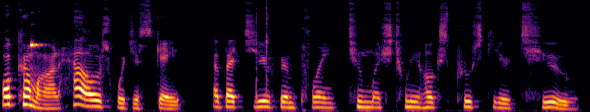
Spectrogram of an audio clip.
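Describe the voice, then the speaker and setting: A woman performs an excitable cartoon girl from an anime comedy fandub. The voice sits slightly low for a female one and leaps widely up and down. The delivery is slow-paced yet exclamatory, with a wisecracking edge. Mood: playful, exasperated. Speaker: fan dub voice actor. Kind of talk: amateur cartoon fandub line readings.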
